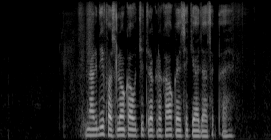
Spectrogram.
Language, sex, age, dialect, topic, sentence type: Hindi, male, 31-35, Garhwali, agriculture, question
